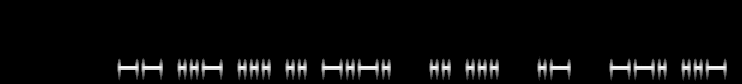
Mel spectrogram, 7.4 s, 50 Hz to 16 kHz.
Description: Morse code, heard as a keyed tone, about 21 wpm, 700 Hz. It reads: MUSIC IS A GU
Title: Sentences from Top 300 Words and Abbreviations 20wpm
